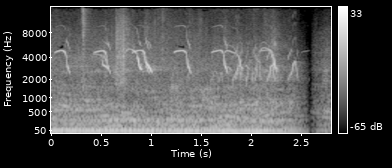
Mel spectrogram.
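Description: Chickens cluck repeatedly at a busy poultry bazaar, several birds close by giving short rising calls in quick succession over a steady low background din.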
